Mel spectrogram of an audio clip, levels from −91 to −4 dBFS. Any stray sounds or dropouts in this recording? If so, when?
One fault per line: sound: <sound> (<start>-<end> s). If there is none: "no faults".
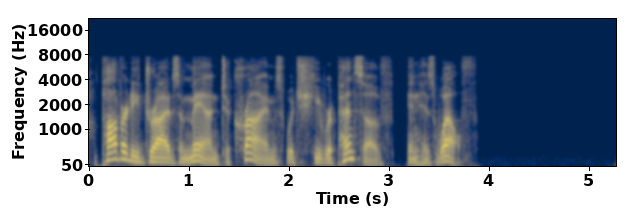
no faults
